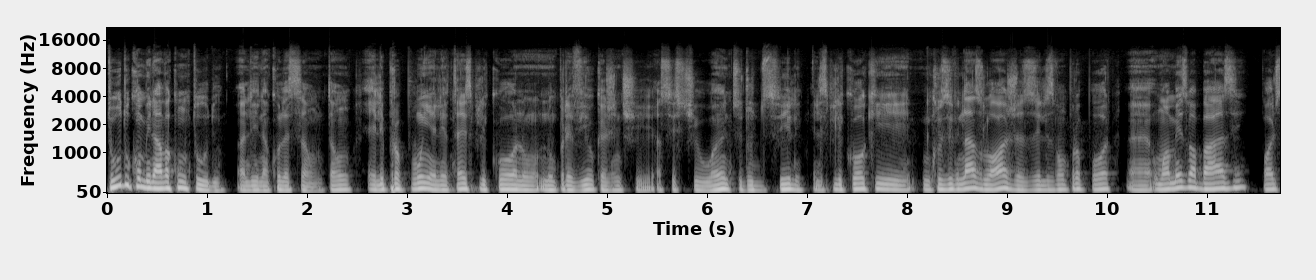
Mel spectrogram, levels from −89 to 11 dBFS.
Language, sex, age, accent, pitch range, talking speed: Portuguese, male, 20-39, Brazilian, 105-130 Hz, 185 wpm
